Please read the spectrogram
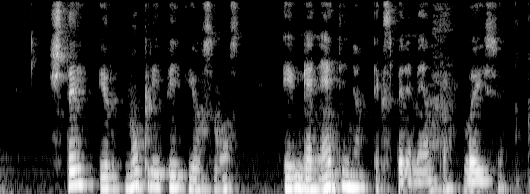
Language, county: Lithuanian, Vilnius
